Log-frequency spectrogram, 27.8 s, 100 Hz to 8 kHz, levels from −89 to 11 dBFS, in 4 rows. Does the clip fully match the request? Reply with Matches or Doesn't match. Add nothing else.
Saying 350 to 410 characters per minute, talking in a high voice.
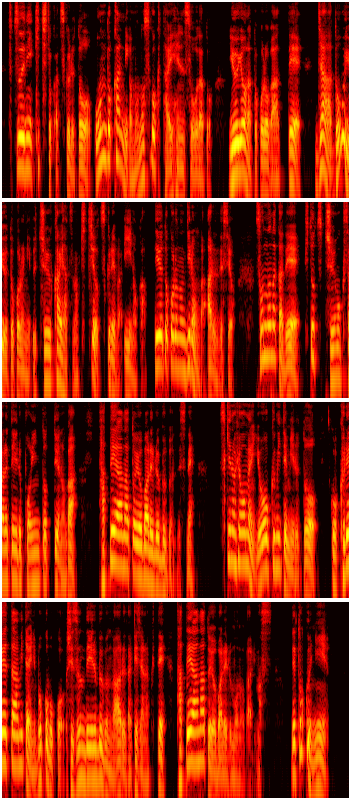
Matches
